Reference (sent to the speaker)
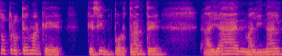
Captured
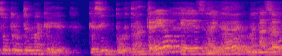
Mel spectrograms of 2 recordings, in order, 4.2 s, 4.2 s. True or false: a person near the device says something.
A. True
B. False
A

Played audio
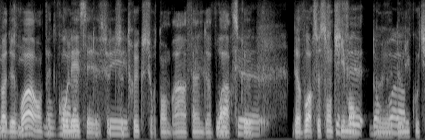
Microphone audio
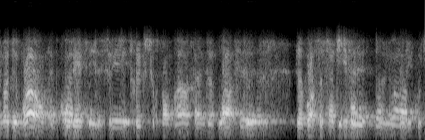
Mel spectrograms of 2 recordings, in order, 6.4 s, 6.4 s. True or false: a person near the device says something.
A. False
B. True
A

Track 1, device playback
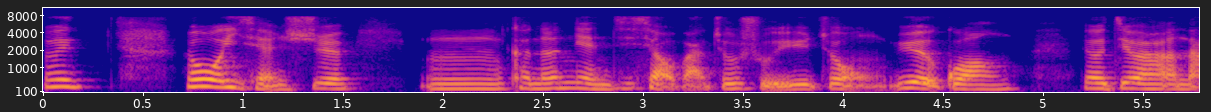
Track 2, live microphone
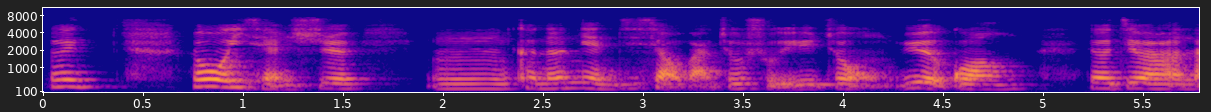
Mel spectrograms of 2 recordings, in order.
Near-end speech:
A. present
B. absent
B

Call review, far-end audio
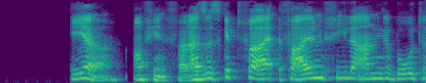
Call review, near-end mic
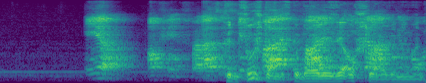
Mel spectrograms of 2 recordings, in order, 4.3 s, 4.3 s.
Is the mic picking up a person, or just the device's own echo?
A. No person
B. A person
B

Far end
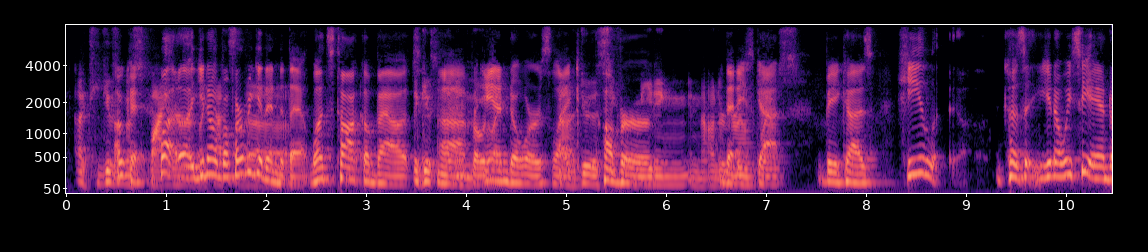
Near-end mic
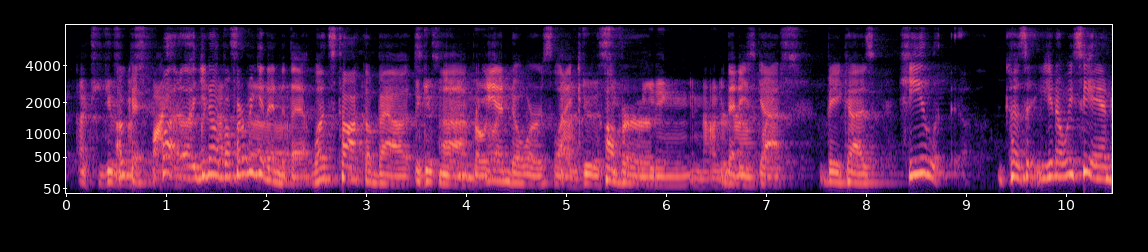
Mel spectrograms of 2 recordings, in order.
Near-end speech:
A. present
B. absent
B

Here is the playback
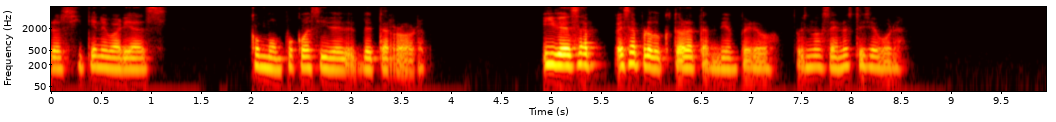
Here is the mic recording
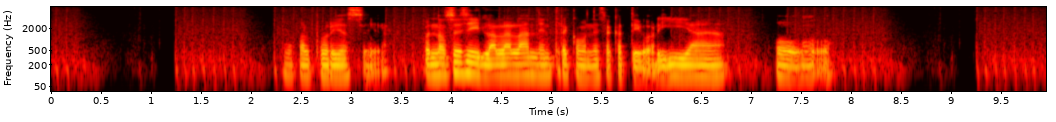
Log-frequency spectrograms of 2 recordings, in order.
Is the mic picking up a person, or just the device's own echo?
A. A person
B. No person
A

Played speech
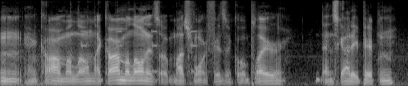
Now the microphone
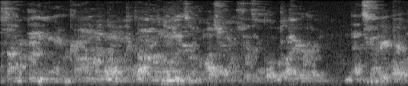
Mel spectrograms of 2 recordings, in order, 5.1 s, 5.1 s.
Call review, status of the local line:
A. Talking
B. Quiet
B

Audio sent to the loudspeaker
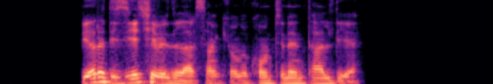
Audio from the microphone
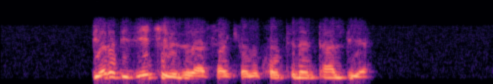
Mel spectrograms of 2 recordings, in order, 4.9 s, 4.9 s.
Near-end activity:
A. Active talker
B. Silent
B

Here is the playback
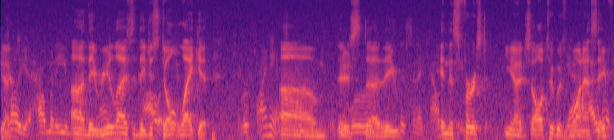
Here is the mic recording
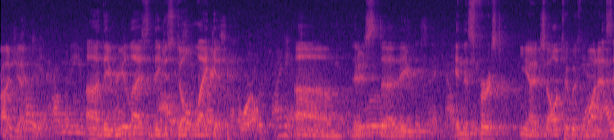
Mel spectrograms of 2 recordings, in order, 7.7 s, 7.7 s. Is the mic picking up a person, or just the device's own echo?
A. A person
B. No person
A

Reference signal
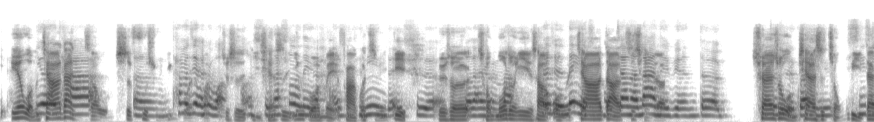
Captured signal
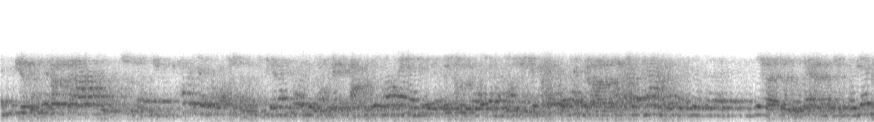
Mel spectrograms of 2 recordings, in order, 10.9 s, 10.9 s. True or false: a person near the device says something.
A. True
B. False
A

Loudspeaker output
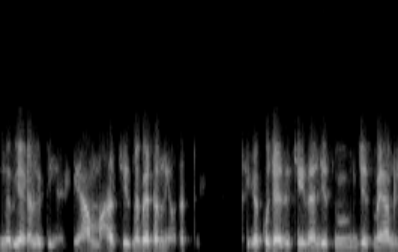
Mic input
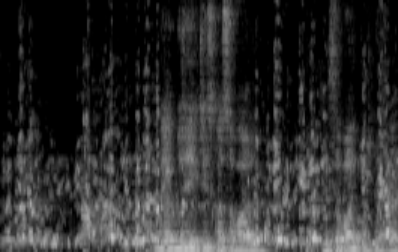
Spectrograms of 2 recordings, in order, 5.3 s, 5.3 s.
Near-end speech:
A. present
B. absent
A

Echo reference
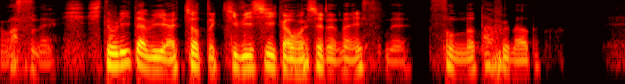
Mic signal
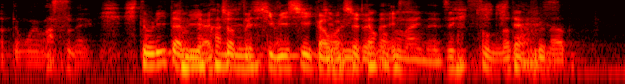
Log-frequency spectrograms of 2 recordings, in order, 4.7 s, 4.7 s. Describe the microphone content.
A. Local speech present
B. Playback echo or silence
A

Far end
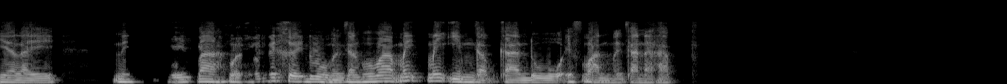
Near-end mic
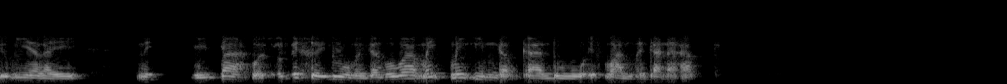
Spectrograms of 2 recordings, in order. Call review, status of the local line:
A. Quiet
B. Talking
A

